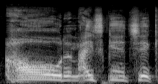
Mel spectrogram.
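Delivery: high, loud "oh" of realization; dawning recognition. Retold or imitated. Comic finally placing the singer, high exclaimed recognition. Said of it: "And I was like this".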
